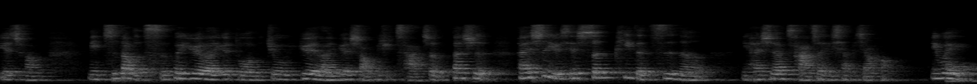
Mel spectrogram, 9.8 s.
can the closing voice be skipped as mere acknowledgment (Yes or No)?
Yes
